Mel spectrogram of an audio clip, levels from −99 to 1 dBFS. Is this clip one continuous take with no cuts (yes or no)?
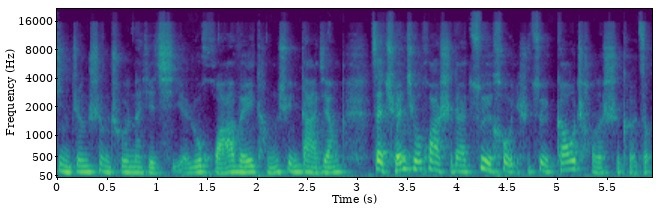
yes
